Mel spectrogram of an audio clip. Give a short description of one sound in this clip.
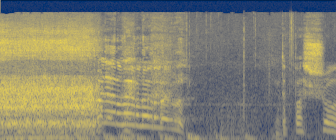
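A man growls, mimicking a monster.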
